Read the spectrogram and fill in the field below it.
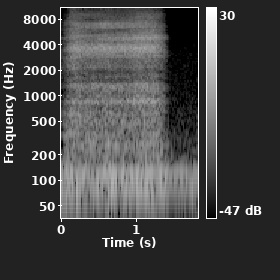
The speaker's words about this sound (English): Inhale.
